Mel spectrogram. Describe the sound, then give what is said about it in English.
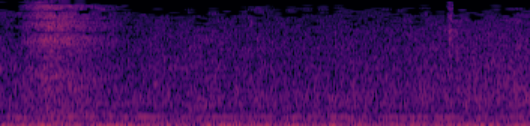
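A slow, deep breath drawn in through the nose and mouth, a steady airy rush that holds for several seconds, alone with no talking. “I am going to focus all of my attention on my breathing. In”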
